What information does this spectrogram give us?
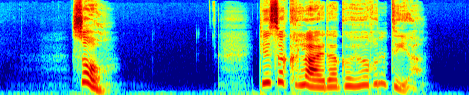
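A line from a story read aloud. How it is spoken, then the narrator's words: Said sharply, housemother. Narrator (German): sagte die Hausmutter scharf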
